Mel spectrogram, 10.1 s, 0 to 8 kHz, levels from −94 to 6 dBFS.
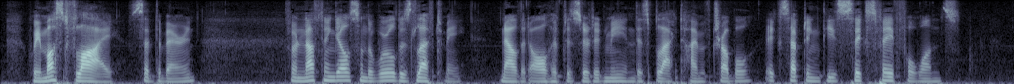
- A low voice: Yes, low, 115 Hz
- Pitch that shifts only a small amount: No, average, 3.4 semitones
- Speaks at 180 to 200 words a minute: Yes, average, 190 wpm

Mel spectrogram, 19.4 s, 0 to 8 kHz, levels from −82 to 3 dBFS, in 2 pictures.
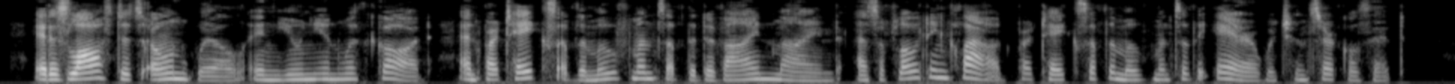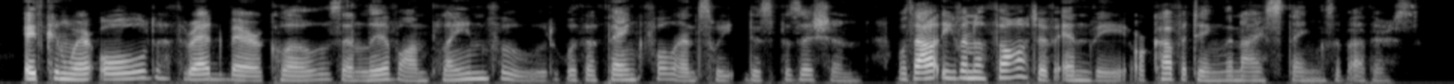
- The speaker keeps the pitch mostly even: No, average, 4.0 semitones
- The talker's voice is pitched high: No, medium, 180 Hz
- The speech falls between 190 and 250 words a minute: Yes, average, 200 wpm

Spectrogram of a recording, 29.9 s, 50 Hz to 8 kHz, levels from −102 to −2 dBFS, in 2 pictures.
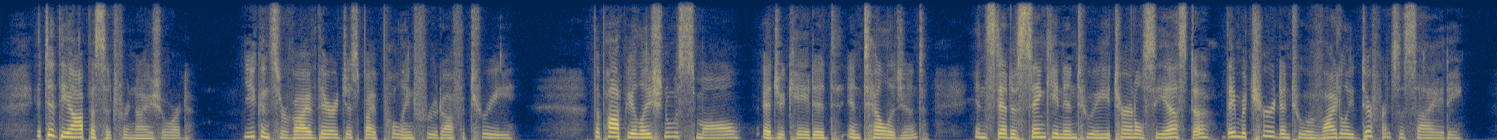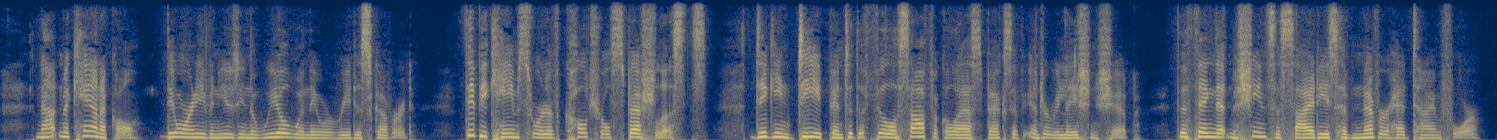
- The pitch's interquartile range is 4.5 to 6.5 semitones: No, average, 3.7 semitones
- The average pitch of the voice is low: No, high, 200 Hz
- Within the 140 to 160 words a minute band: Yes, average, 145 wpm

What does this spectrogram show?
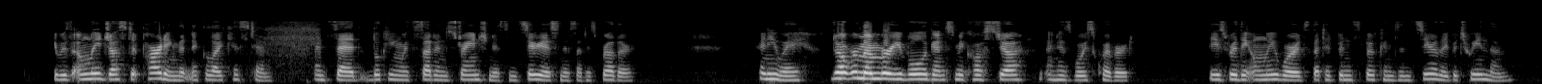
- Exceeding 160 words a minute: Yes, average, 170 wpm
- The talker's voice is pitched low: No, high, 215 Hz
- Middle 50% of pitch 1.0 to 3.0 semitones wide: Yes, average, 2.7 semitones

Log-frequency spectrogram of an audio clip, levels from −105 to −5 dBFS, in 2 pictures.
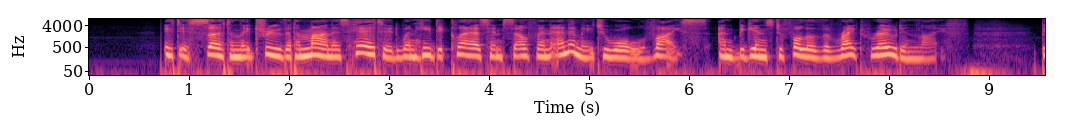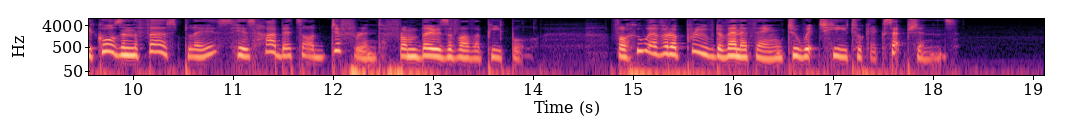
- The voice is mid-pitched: No, high, 215 Hz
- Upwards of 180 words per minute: No, average, 165 wpm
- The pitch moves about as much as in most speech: Yes, average, 3.3 semitones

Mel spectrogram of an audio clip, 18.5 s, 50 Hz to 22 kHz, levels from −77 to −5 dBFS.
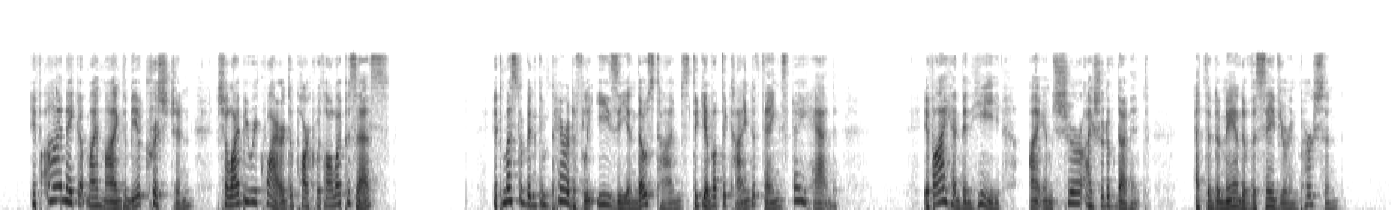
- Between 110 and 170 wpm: No, average, 190 wpm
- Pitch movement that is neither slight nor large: No, wide, 8.2 semitones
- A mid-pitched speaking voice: Yes, medium, 145 Hz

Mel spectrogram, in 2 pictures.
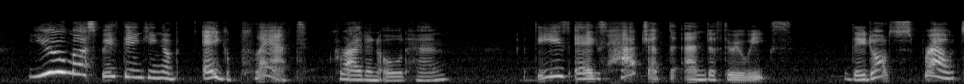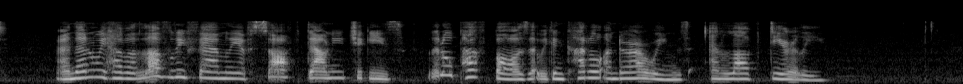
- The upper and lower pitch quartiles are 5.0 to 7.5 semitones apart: Yes, wide, 5.4 semitones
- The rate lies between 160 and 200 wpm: No, average, 145 wpm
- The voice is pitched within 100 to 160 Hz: No, very high, 270 Hz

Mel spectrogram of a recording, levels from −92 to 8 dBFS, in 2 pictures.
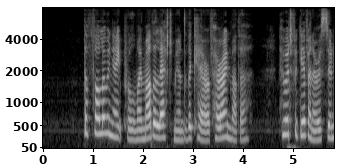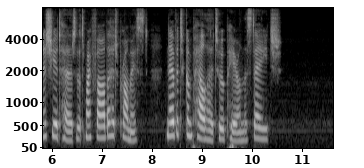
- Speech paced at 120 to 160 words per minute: No, average, 195 wpm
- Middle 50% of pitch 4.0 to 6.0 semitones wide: Yes, average, 5.2 semitones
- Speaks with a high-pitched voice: Yes, high, 245 Hz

